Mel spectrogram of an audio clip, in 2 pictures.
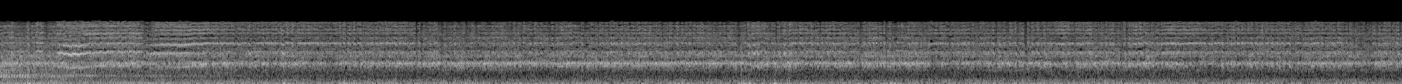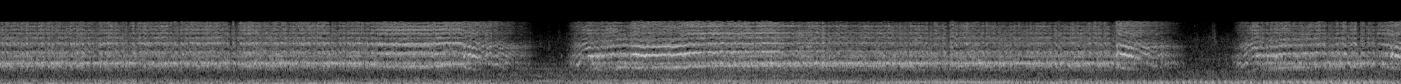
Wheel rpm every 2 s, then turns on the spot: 230, 230, 240, 230, 230, 230, 230, 240, 230, 120, 190, 240, 200, 120.
none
